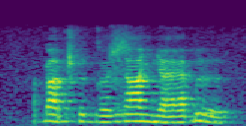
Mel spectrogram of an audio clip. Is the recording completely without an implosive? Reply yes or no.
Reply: no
